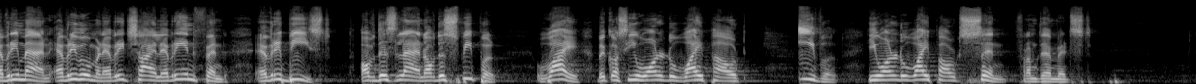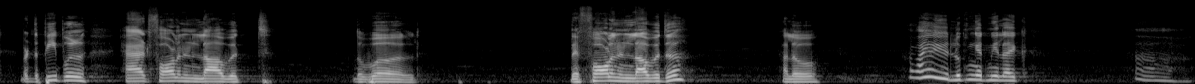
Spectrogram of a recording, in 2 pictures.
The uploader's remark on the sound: preached at Sunday Service on 20 August 2023 at Revelation Church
